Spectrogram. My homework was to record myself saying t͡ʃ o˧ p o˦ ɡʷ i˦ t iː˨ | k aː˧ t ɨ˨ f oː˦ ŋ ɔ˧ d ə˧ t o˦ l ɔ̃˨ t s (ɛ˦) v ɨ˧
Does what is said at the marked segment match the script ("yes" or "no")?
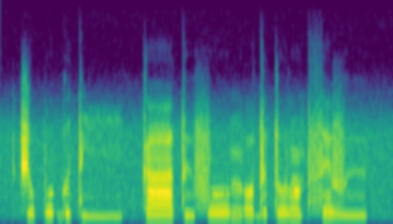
no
